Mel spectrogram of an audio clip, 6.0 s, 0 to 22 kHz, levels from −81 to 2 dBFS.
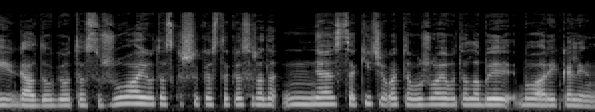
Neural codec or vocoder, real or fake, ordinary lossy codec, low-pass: none; real; MP3, 64 kbps; 14.4 kHz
